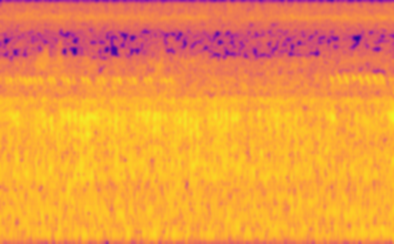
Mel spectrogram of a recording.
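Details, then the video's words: Insect song as continuous fine pulsed trills at high pitch, briefly fading and returning, over a constant hissing background. "SINGING OF INSECTS"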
